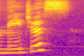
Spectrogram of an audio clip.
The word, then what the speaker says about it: Magus: Magus, or Magus. M-A-G-U-S. I don't know how you pronounce this. Magus? Magus. Like a mage, right?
